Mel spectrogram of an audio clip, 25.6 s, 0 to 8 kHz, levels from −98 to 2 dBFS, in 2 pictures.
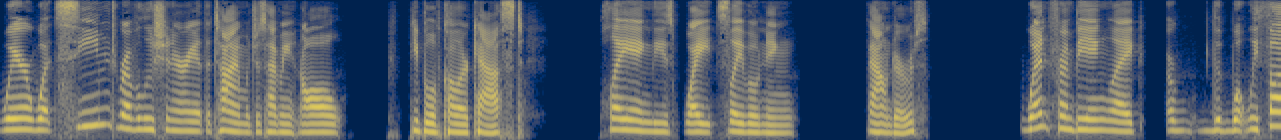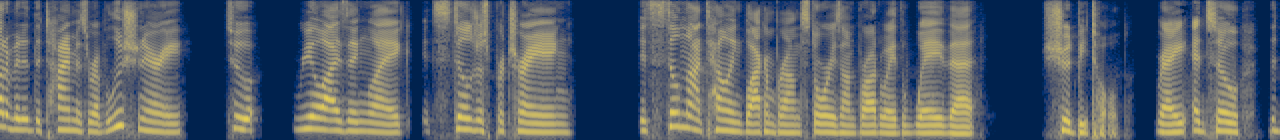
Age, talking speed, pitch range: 30-49, 150 wpm, 175-230 Hz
